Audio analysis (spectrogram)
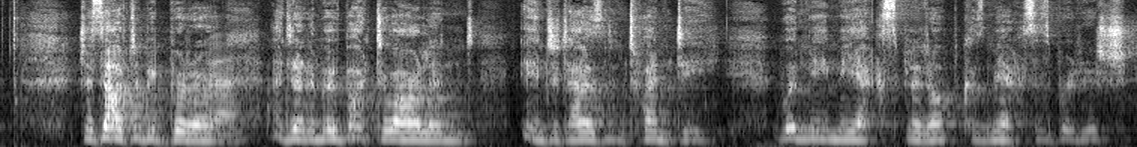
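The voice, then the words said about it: Hoarse voice. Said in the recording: “Sorry, by the way, for my hoarse voice.”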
